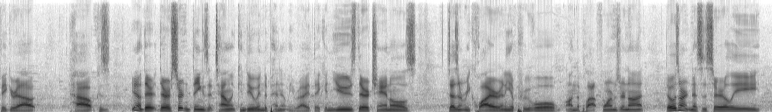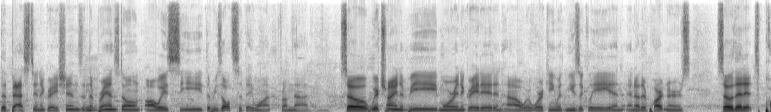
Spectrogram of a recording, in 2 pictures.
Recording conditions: busy venue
